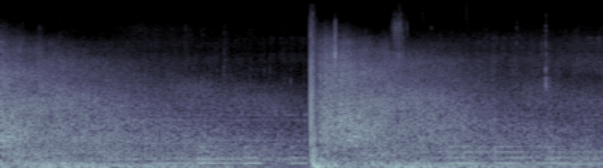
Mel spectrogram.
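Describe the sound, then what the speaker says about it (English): A grenade goes off in a competitive online shooter match as one sharp, loud burst midway through, with steady game noise and background hum continuing before and after. "Perfect grenade on Dust, bouncing off his legs and landing it right on him."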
